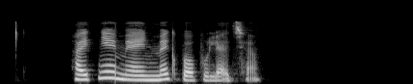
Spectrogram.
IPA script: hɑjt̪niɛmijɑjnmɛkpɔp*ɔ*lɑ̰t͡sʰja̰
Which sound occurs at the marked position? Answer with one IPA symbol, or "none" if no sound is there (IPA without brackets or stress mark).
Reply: u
